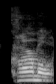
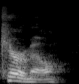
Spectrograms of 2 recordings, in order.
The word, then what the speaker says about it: Carmel: And Carmel, Indiana, not Caramel. But Carmel is how they say it in California. In Indiana, they say Carmel.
